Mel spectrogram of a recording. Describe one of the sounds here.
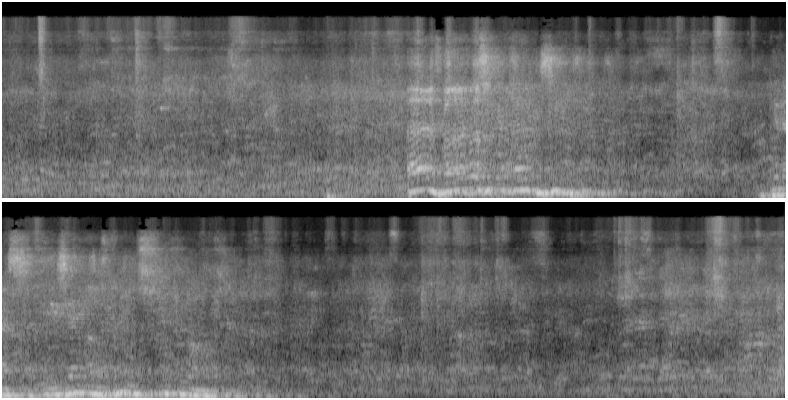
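Shoes shuffle and scuff on a hard floor.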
